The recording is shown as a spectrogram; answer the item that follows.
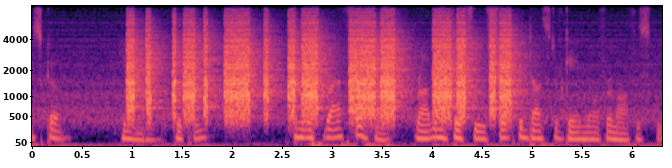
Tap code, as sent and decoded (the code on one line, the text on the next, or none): none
